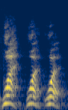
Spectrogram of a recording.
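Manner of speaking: put-on high, eager child cutting in; squeaky thrilled little boy; excited kid. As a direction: mimic an eight-year-old going wild with interest. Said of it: "and he said".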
